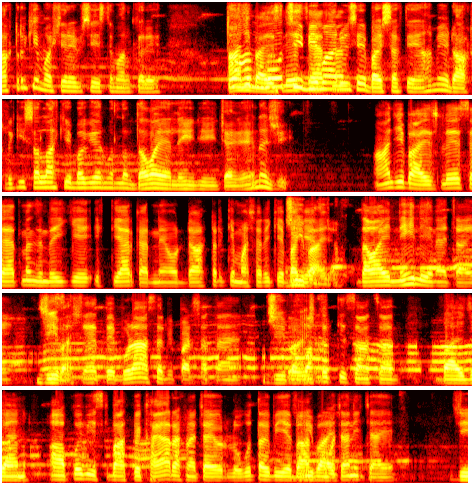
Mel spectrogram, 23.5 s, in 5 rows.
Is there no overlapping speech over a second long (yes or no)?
no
